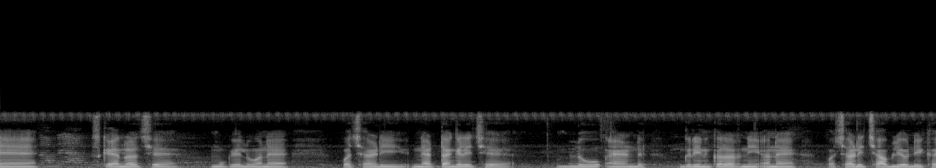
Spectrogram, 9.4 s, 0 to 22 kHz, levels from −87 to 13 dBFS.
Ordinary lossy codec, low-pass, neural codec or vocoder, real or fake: none; 7.2 kHz; none; real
